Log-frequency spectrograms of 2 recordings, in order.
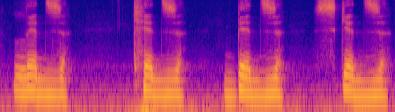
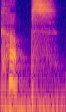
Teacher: the s is saying a z sound that's because the d is in front of it and is voiced cups has a that's not voiced so that's just forks that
